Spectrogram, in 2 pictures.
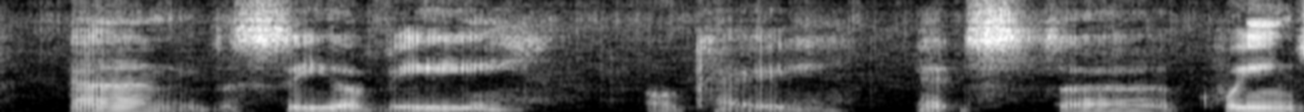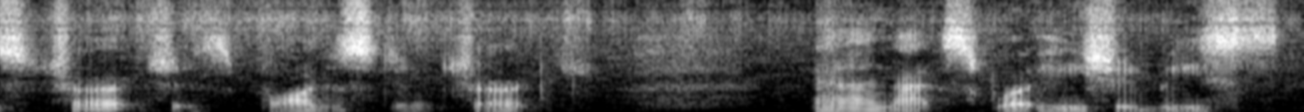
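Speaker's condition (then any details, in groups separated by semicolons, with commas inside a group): Cerebral palsy; from birth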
